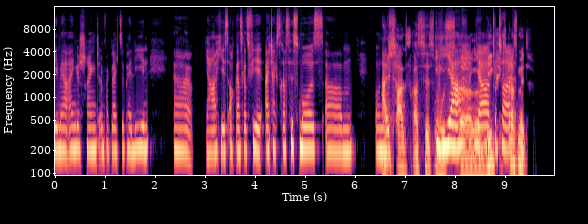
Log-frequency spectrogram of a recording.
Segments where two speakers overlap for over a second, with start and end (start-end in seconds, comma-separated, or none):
7.6-9.2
